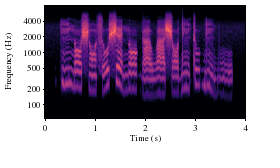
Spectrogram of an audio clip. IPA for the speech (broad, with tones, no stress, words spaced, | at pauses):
kĩ˦nɔ˧ ʃɔ̃˨so˨˦ʃɛ˦˨ nɔ˧ ɡa˨ wa˨ʃɔ˨dĩ˧tu˦ ɡĩ˦˨bu˨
